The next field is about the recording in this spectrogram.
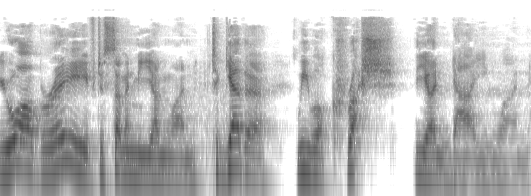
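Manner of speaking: echoing, rumbling spirit voice. A game master voices a spirit rising in the tomb, rumbling voice. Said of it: "A rumbling voice echoes through the tomb".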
